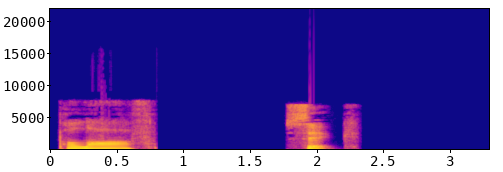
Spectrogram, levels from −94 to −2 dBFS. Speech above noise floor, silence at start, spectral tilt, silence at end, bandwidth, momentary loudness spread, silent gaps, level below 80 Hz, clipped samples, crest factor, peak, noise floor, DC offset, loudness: over 78 dB; 0.05 s; -6 dB/octave; 1.25 s; 8 kHz; 15 LU; 0.80-1.76 s; -56 dBFS; under 0.1%; 16 dB; 0 dBFS; under -90 dBFS; under 0.1%; -13 LUFS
